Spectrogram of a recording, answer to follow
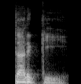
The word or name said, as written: तरकी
